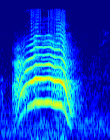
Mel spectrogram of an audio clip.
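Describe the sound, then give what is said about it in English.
A single short, high-pitched scream rises sharply, holds a shrill, steady pitch for under a second, then drops away; a voice imitating a woman's frightened shriek, loud. “And she sees the light show that you're putting on and she is just going to scream.”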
